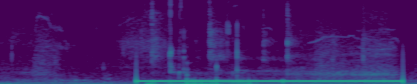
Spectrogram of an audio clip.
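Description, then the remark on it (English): A telephone dial tone switches on abruptly as a phone call is placed and holds a steady, unbroken hum for about two seconds before cutting off, loud over faint background noise. “This segment brought to you by the Dial Tone.”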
